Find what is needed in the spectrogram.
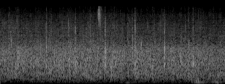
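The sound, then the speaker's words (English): Audience applause in a church, a steady, even wash of many hands clapping through the whole short stretch, with no voices over it. “you can applaud for that, by the way. Go. That's your cue. Go.”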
